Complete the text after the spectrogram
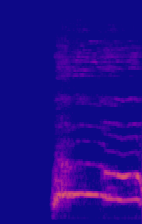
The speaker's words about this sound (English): Oh, hell, now Maria joined the show. Oh, yeah, she's barking her ass off out there, guard dogging it up.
